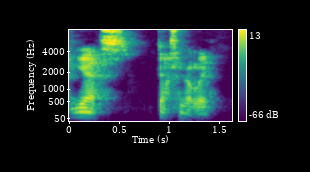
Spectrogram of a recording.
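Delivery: put-on irritated, agitated, sardonic, sarcastic. Retelling a ski instructor's reply: imitating an agitated, sarcastic tone. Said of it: "in an agitated, sarcastic tone".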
